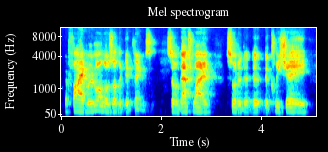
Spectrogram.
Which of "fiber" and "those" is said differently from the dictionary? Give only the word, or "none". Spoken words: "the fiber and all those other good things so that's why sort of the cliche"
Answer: none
